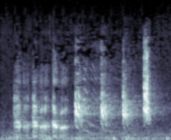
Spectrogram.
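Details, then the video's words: Furious monkeys alarm calling at a leopard that has just crossed through, heard on a morning safari drive at sunrise: a rapid run of about eight harsh, barking calls, roughly four per second, with distant background hiss. "that's that is a leopard alarm call I might not speak monkey perfectly or fluently but that is a bid alarm for"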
